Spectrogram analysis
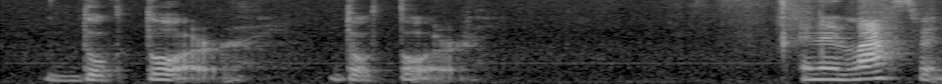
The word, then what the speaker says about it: doctor: So now which syllable gets the emphasis? Well, what does it end with? It doesn't end with an N, it doesn't end with an S, it doesn't end with a vowel. So we have to go with the last syllable. And so the way we pronounce this is doctor.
